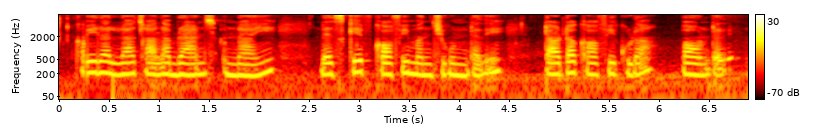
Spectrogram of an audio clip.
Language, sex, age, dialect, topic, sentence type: Telugu, female, 25-30, Telangana, agriculture, statement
